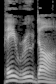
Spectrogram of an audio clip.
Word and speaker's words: Perugia: Perugia, Italian pronunciation, Perù-da, listen, Latin, Perusia, is the capital city of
